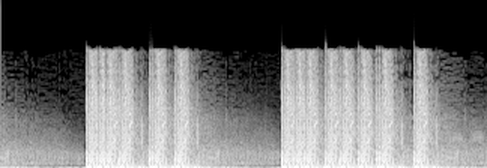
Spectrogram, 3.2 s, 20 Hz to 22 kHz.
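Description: Two loud, close bursts of sustained automatic AK-47 rifle fire in ArmA 2, each roughly a second long, separated by a short pause, with no talk over them.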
